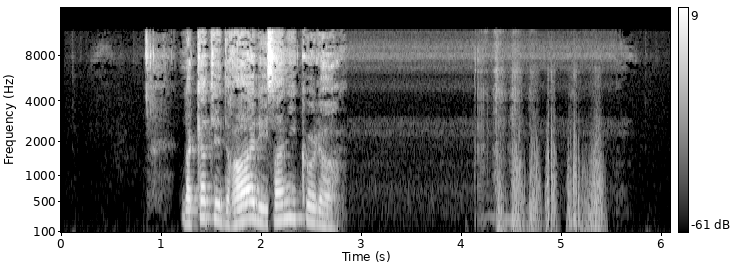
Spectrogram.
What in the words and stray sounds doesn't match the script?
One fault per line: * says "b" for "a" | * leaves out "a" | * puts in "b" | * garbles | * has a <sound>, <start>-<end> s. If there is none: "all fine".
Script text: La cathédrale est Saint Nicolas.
* has a laugh, 4.0-5.5 s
